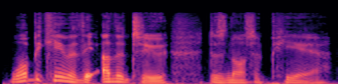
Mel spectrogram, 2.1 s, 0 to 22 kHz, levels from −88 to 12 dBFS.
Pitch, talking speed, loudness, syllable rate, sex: 115 Hz, 255 wpm, -18 LUFS, 7.8 syllables/s, male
